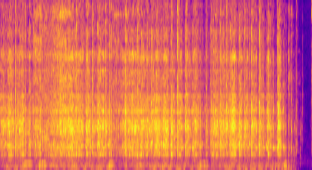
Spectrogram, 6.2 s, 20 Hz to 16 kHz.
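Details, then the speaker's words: STIHL MS291 chainsaw with adjustable carburetor and limiter restrictors: fires, surges only when throttle is blipped, then sags and dies at idle. Lean mixture causing stalling. "So this is what I'm running across, just a bit lean."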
